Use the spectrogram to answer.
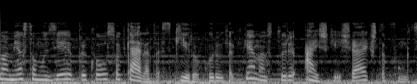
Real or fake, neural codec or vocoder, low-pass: fake; codec, 16 kHz, 16 kbps, FreqCodec, larger model; 7.2 kHz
